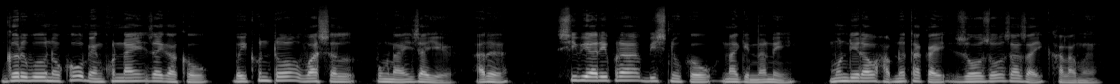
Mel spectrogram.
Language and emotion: Bodo, neutral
